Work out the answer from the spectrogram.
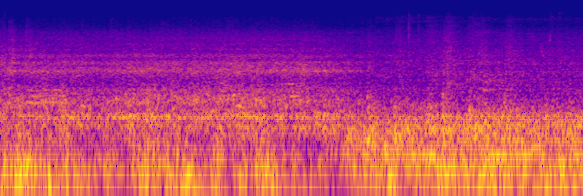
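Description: Passenger train running along the line, heard from an open carriage window: a steady, unbroken noise of wheels on rails and the moving carriage.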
